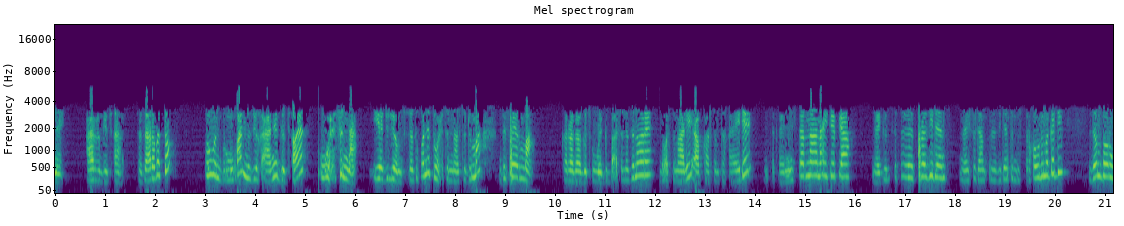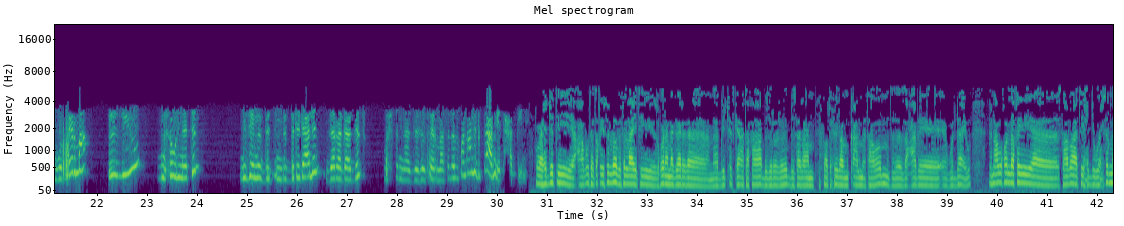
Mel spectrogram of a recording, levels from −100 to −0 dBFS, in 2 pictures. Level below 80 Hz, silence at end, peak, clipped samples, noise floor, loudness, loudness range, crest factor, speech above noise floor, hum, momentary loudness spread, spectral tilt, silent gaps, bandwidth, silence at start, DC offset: -64 dBFS; 0 s; -8 dBFS; under 0.1%; -76 dBFS; -24 LUFS; 4 LU; 16 dB; 52 dB; none; 12 LU; -4.5 dB/octave; none; 5.8 kHz; 0 s; under 0.1%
